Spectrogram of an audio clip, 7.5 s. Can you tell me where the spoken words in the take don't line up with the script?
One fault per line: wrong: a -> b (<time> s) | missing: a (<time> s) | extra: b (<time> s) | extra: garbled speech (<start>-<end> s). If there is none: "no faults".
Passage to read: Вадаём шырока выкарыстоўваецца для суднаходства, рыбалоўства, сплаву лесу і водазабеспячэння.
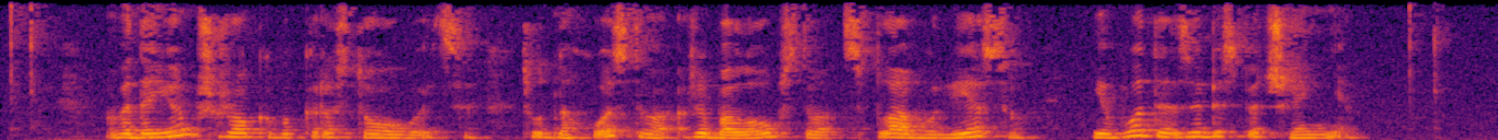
missing: для (2.4 s)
